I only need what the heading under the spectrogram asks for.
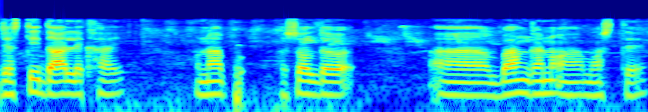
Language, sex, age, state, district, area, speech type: Santali, male, 18-30, West Bengal, Malda, rural, spontaneous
